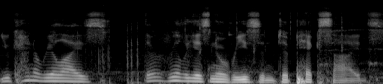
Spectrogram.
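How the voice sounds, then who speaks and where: With music in the background, a man speaks very slowly using lively intonation. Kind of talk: casual talk to camera. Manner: natural everyday tone, not the softer girly voice.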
